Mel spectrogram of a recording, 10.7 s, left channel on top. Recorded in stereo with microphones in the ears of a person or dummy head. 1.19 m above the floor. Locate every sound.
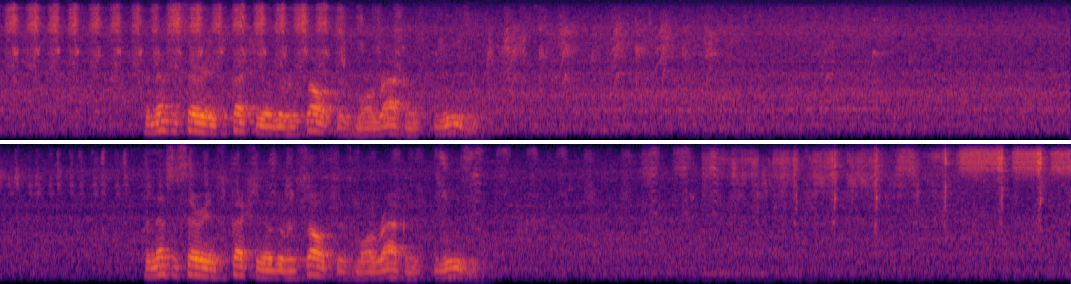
1.4 s a man speaking: 15° right (ahead or behind), 0.7 m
